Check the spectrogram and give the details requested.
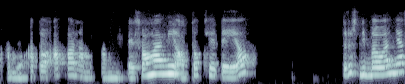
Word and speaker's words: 성함: Nah, i름 ini nama lainnya atau bahasa sopannya yaitu songam. Bacanya songam.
